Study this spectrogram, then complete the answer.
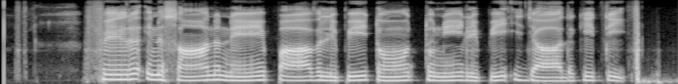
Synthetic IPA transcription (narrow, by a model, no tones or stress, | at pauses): pʰɪɾɪnsaːnːeːpaːʋlɪpiːt̪õːt̪ʊniːlɪpiːʔid͡ʒaːd̪kiːt̪iː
